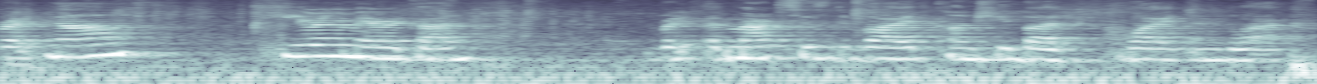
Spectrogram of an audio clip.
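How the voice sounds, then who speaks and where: Amid noticeable background noise and audible room echo, a woman speaks at a fairly slow pace with fairly even intonation and long, frequent pauses. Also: medium pitch for a woman. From Russia. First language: Russian. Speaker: public commenter at school board meeting. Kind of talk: public comment speech. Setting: school board meeting with audience.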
